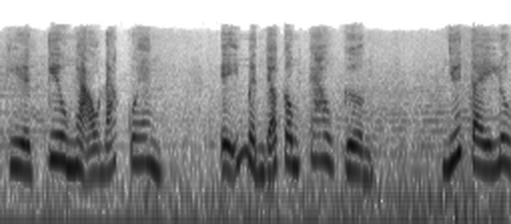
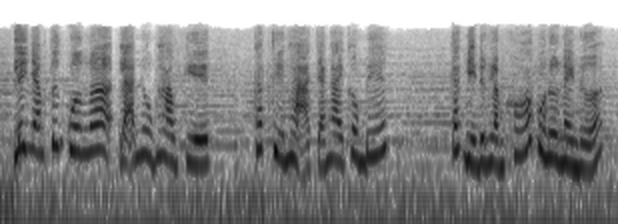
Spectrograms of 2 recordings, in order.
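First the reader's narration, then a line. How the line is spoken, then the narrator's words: Smiling. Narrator (Vietnamese): Nàng mỉm cười lên tiếng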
